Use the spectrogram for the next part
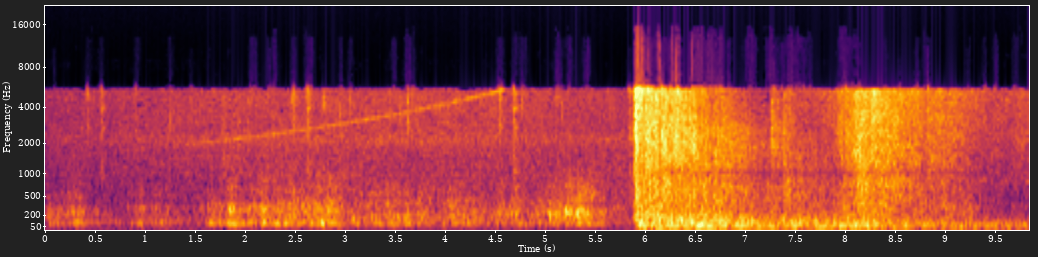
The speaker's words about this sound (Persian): این نزدیک ما رو نشون کردن؟ چیزی نیست دکتر جون، کور شلیک میکنه. حالا علالا یه وقتایی یه جایی هم میخوره.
